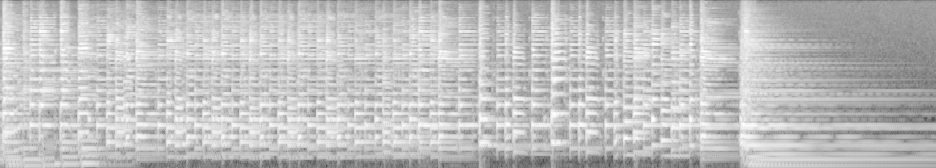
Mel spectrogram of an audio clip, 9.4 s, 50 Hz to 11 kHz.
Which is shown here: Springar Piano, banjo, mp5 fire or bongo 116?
banjo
